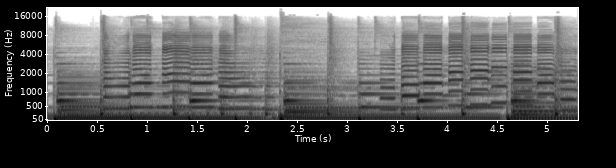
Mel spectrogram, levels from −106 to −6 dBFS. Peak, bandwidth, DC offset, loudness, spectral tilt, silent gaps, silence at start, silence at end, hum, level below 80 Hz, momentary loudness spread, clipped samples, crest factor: 0 dBFS; 16 kHz; under 0.1%; -18 LUFS; -5.5 dB/octave; none; 0 s; 0 s; none; -22 dBFS; 5 LU; under 0.1%; 16 dB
